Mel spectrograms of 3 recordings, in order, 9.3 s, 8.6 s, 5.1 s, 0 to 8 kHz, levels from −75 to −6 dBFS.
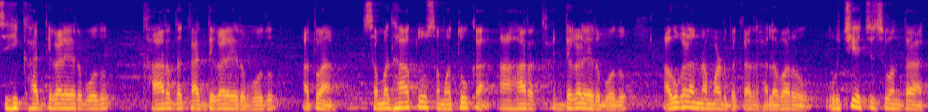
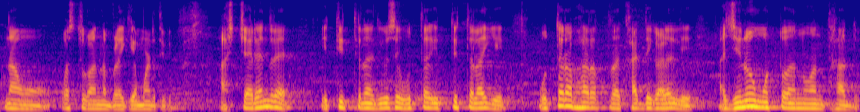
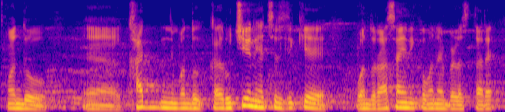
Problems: none marked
